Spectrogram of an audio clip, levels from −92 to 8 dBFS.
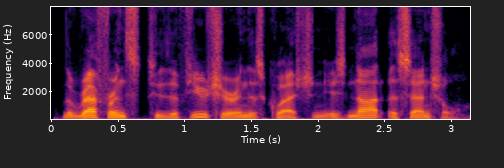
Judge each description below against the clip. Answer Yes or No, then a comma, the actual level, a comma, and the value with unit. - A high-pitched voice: No, low, 110 Hz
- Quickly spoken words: Yes, fast, 210 wpm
